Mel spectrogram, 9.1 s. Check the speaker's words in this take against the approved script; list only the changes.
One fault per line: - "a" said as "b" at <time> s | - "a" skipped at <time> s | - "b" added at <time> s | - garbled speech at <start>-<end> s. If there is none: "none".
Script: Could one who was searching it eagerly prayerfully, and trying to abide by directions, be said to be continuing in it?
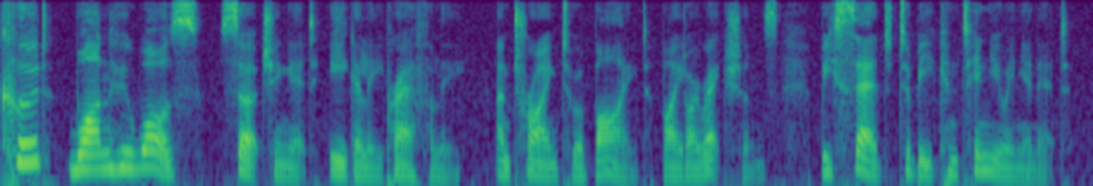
none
